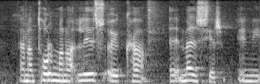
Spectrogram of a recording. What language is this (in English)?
Icelandic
